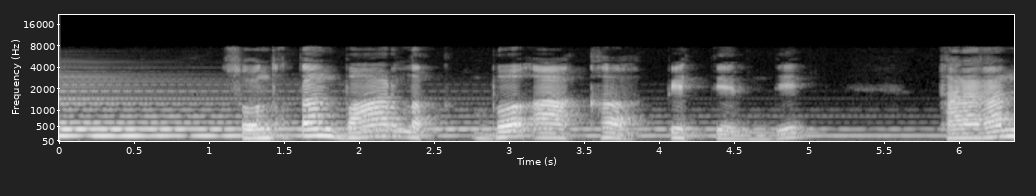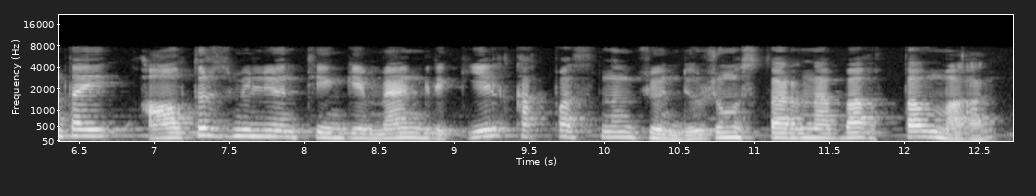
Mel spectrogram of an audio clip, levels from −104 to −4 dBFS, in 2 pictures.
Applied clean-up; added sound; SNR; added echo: none; Piano; 9 dB; none.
